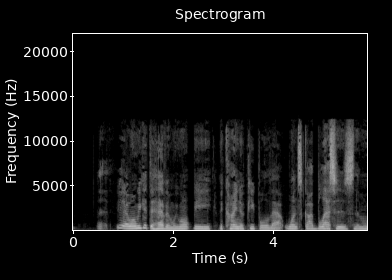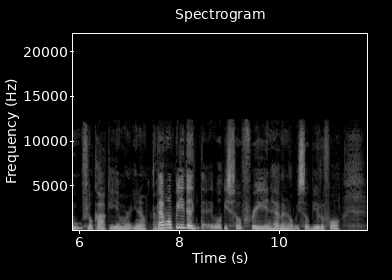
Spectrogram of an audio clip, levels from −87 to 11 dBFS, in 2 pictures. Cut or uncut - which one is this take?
cut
